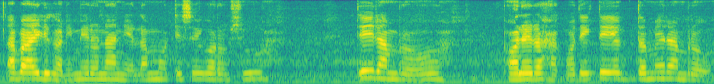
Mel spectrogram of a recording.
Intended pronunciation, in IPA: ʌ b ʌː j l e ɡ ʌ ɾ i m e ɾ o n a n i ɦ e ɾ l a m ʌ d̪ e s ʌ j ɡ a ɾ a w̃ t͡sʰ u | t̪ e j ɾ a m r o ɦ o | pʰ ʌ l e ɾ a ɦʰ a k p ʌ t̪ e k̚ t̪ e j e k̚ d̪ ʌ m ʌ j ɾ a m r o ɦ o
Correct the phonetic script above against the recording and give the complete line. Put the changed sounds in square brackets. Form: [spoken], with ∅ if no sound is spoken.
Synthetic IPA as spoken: ʌ b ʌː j l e ɡ ʌ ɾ i m e ɾ o n a n i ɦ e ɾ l a m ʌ [t̪] e s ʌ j ɡ [ʌ] ɾ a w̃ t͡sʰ u | t̪ e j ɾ a m r o ɦ o | pʰ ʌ l e ɾ [ʌ] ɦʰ a k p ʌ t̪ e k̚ t̪ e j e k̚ d̪ ʌ m ʌ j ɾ a m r o ɦ o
